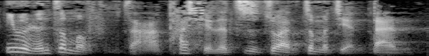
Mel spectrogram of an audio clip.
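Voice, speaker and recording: A man's voice: lowish voice, wildly swooping pitch, a little fast, gravelly, slight background noise. An older man, a church elder giving a conversational sermon with stories and frequent rhetorical questions. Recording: dull lo-fi sermon recording.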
